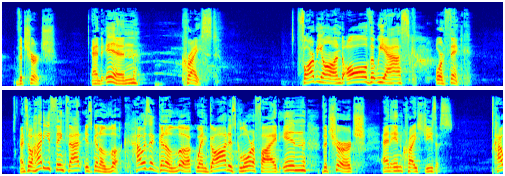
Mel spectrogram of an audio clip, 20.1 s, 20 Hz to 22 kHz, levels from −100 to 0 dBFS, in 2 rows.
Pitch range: 170-215 Hz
